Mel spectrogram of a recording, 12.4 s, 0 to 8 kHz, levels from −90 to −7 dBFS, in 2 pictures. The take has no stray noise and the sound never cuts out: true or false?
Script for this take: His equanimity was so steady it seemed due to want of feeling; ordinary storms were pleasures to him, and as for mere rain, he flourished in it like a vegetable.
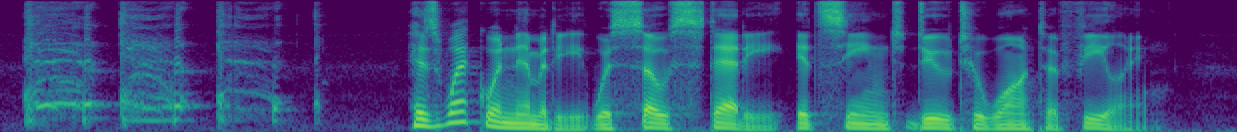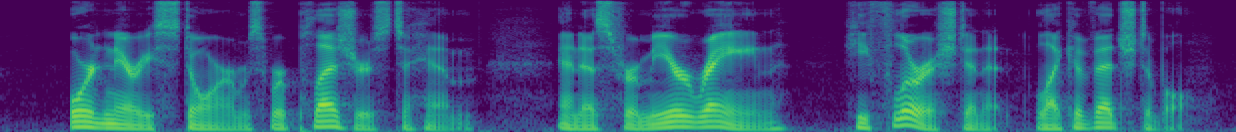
false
